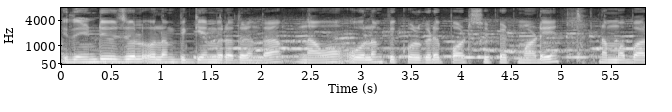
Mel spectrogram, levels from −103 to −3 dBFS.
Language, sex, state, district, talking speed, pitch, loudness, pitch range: Kannada, male, Karnataka, Belgaum, 135 wpm, 125 Hz, -14 LUFS, 120-135 Hz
